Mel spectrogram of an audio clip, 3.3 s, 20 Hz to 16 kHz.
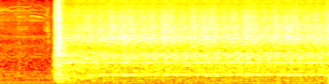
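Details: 1972 Ford F250, 66k miles, parked since 2007, with rebuilt carburetor and new fuel pump: starter cranks evenly for about three seconds without firing; cranks but won't start, fuel delivery in doubt.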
